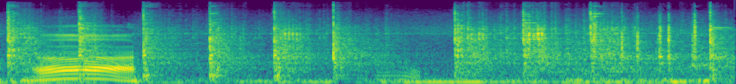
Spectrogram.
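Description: Sharp hammer blows ring out in an irregular series, loud and close, while a car body part is being broken off and fitted on a cage door build, with brief voices in the background.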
